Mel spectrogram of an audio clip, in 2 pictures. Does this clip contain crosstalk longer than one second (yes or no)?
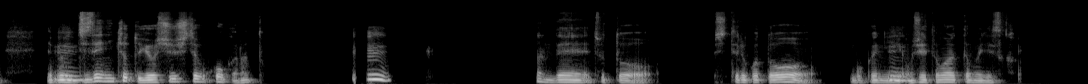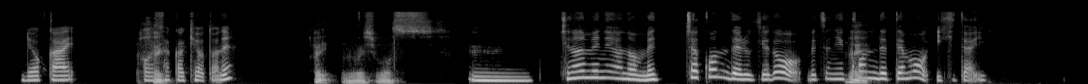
no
